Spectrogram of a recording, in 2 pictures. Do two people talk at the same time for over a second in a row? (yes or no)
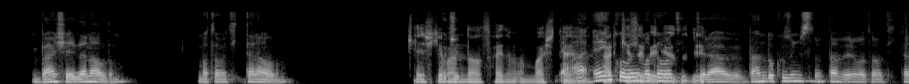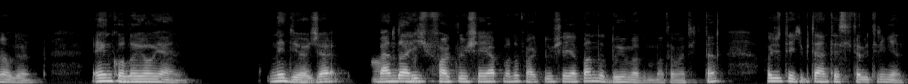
yes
